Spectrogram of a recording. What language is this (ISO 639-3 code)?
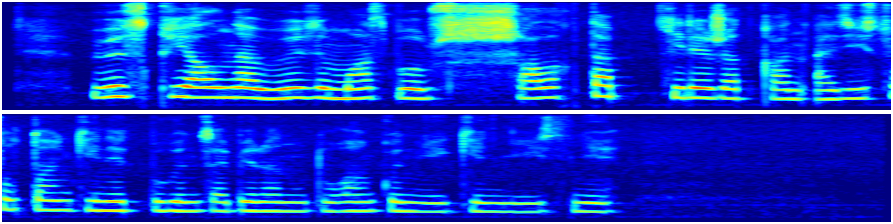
kaz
